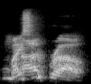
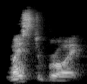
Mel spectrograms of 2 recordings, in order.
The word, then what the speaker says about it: Meisterbräu: Meisterbrow. And in German, that's pronounced Bräu. Meisterbräu. Well, I can see that. That's because the umlaut.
